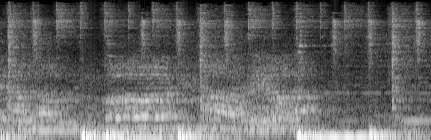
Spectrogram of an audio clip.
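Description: A mixed choir of men's and women's voices singing a church song in harmony over a backing with low bass notes about once a second and a steady percussive beat.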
